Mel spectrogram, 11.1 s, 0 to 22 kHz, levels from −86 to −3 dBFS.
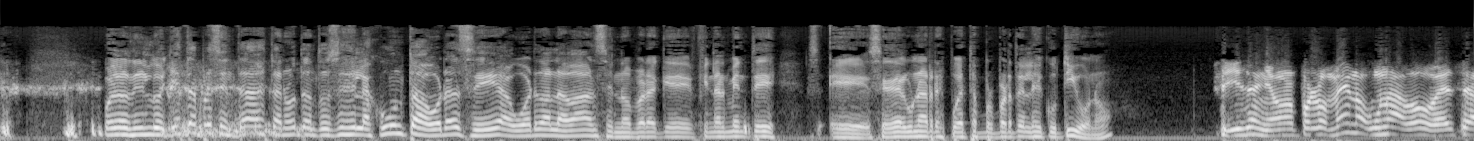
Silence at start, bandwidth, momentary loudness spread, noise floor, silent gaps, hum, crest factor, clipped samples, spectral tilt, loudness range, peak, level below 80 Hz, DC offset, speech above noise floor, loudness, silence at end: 0 s; 11 kHz; 6 LU; -40 dBFS; none; none; 12 dB; under 0.1%; -5.5 dB/octave; 2 LU; -2 dBFS; -36 dBFS; under 0.1%; 26 dB; -14 LUFS; 0 s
